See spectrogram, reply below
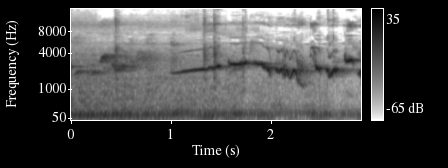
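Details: Brief White-rumped shama song used to coax birds into singing: one long rising whistle that levels off into a wavering, slightly buzzy phrase, with faint background hum.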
